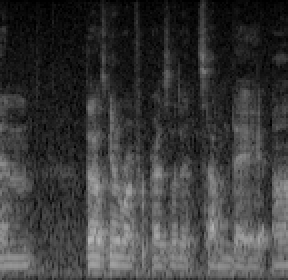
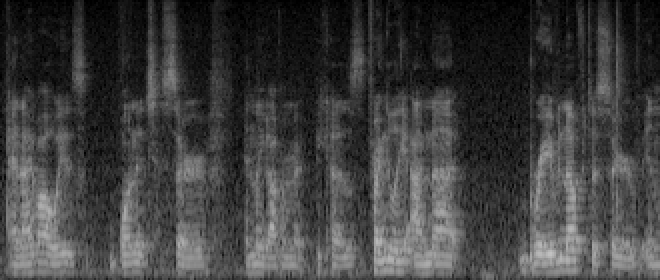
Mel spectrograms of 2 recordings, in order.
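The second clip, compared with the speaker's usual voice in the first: ordinary talk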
